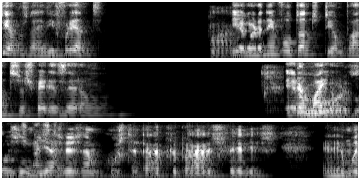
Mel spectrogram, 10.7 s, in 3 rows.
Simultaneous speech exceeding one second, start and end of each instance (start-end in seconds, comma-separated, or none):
6.5-7.9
